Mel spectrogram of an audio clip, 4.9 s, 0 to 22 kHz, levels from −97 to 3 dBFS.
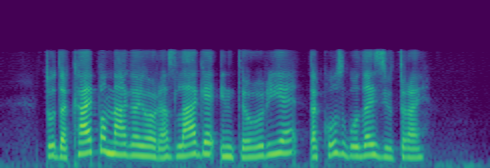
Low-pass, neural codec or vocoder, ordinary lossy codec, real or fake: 7.2 kHz; codec, 16 kHz, 0.7 kbps, FocalCodec; none; fake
